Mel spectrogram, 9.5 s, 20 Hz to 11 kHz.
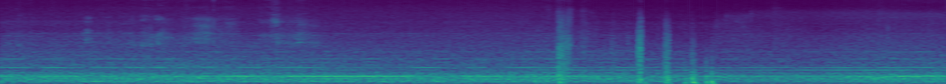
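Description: Steady hum of a c2c Class 720 electric multiple unit, with a short run of sharp knocks about two-thirds of the way through.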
